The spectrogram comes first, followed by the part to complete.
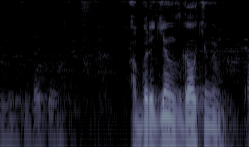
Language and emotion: Russian, neutral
